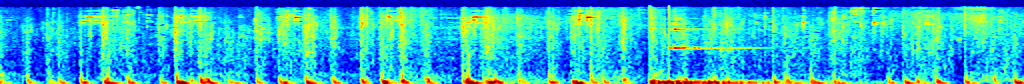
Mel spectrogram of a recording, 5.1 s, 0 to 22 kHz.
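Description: Rhythmic clip-clop of horse hooves at a steady trot, fairly close, continuing throughout with a brief soft jingle partway, in the video game Red Dead Redemption 2.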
